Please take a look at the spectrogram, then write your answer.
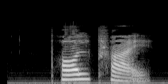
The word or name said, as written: paul pry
